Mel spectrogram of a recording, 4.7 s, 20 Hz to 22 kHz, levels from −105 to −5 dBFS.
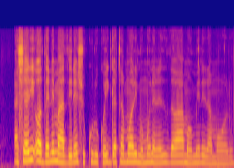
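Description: From start to finish the speech carries 4-bit ADPCM compression, clearly audible. Each sample is coded as a coarse 4-bit step from a predicted value, with the step size adapting as it goes, so the coding error rides along as broadband grit that rises and falls with the speech level. Sharp onsets sound rough where the step lags behind the signal. Nothing is present above about 10.7 kHz, which fits a rate near 89 kbps.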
